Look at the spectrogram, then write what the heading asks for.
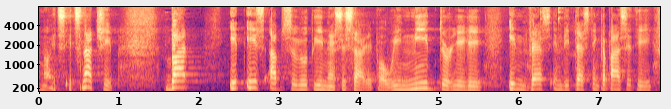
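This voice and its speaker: A middle-aged man with a Filipino accent giving a formal briefing report, switching between English and Filipino with polite particles and questioning tags. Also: on the high side. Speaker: government official reporting at briefing.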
